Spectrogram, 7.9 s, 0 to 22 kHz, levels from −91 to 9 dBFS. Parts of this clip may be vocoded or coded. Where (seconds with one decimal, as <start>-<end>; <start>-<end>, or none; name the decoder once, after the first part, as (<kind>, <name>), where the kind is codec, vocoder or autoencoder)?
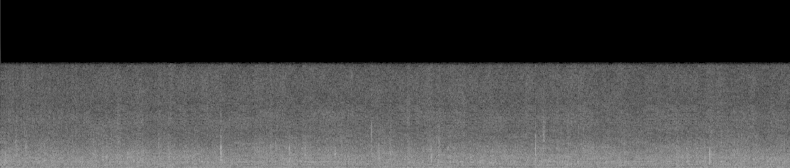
0.7-7.9 (codec, SNAC)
